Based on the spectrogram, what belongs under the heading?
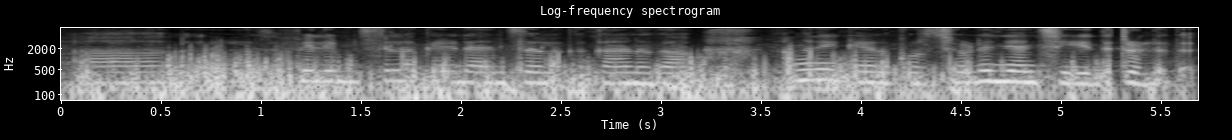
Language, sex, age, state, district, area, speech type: Malayalam, female, 18-30, Kerala, Idukki, rural, spontaneous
